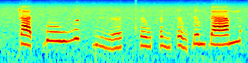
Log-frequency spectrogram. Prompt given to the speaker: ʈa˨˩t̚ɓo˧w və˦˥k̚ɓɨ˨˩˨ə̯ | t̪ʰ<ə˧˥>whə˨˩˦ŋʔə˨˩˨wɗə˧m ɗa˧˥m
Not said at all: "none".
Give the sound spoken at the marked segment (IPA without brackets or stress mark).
ə˨˩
